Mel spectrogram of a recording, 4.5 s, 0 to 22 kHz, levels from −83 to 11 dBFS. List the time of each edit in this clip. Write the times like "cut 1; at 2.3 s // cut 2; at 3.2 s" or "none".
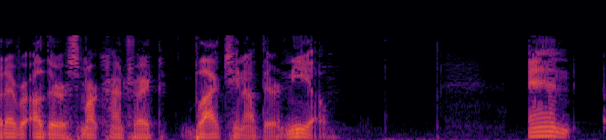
cut 1; at 1.3 s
